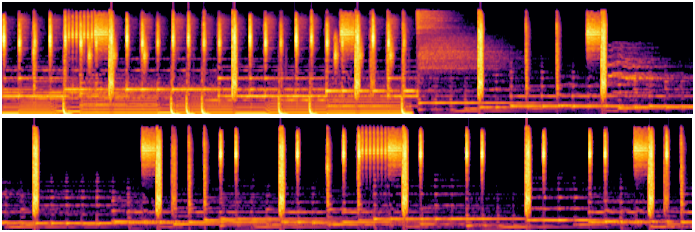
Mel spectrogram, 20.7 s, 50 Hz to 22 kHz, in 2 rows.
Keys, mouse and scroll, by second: 1.4 click, 2.1 scroll up 1, 3.1-5.0 drag, 5.6-6.0 scroll down 1, 6.0 scroll up 1, 6.6 ctrl+g, 8.0 click, 10.8 ctrl+space, 11.8 shift+click, 11.9-12.9 typing, 12.7 click, 13.2-13.6 scroll up 1, 13.6 scroll down 1, 14.2-14.7 scroll up 1, 14.7 scroll down 1, 15.7 click, 17.7 right click, 18.2-20.7 drag.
